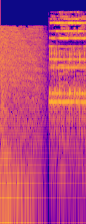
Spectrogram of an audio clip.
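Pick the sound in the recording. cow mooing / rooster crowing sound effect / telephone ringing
telephone ringing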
